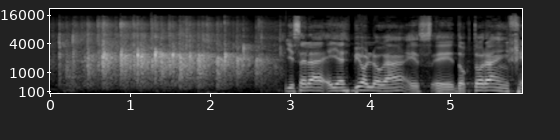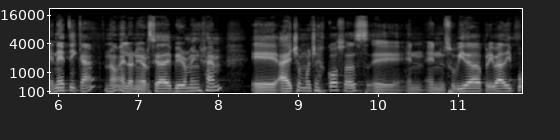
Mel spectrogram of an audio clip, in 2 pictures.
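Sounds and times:
audience applause: 0:00.0 - 0:03.0
speech: 0:03.0 - 0:11.7.

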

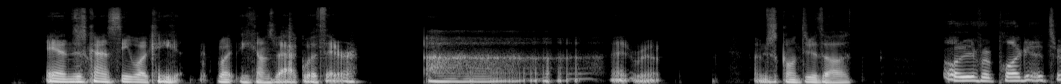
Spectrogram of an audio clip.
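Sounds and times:
speech: 0:00.4 - 0:03.6, 0:04.2 - 0:05.6, 0:07.6 - 0:08.6, 0:09.4 - 0:10.6
person yawning: 0:04.2 - 0:06.2.

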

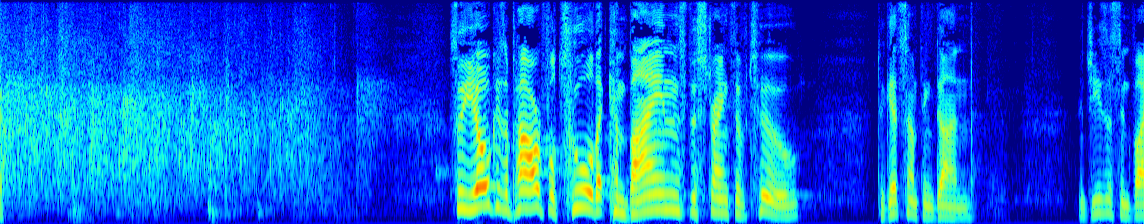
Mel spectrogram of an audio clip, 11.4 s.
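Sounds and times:
audience applause: 0:00.0 - 0:04.0
speech: 0:04.5 - 0:08.0, 0:08.8 - 0:09.8, 0:10.8 - 0:11.4.

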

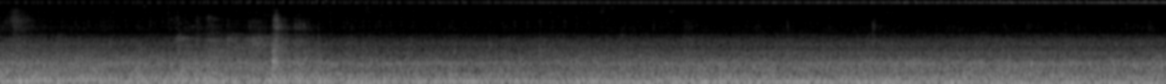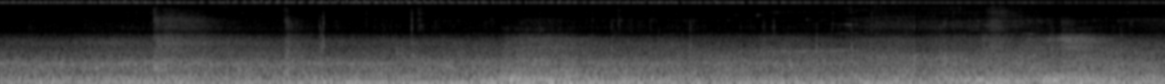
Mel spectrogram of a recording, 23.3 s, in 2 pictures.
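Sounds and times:
steady dense rumble of city traffic: 0:00.0 - 0:23.3
brief bright hisses and clicks: 0:13.1 - 0:23.3.

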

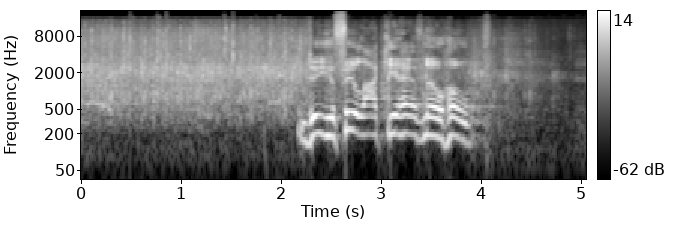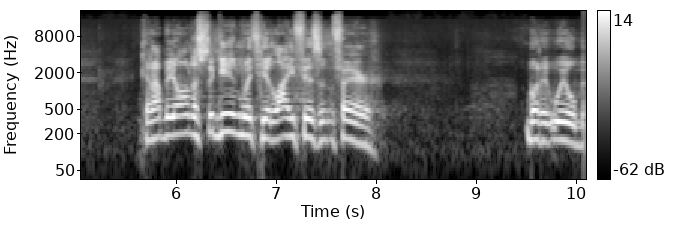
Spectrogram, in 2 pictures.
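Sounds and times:
audience applause: 0:00.0 - 0:05.0
speech: 0:02.2 - 0:04.1, 0:05.7 - 0:08.2, 0:09.5 - 0:10.1.

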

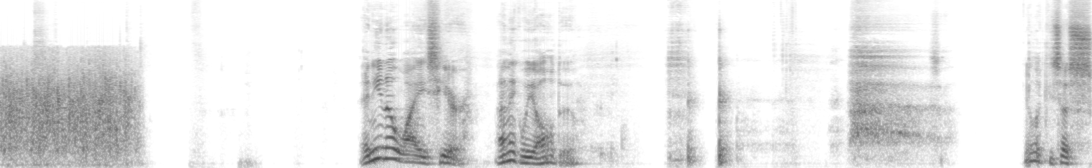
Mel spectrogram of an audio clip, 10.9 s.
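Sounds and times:
applause: 0:00.0 - 0:01.4
speech: 0:03.6 - 0:06.0, 0:06.7 - 0:07.0, 0:10.2 - 0:10.9.

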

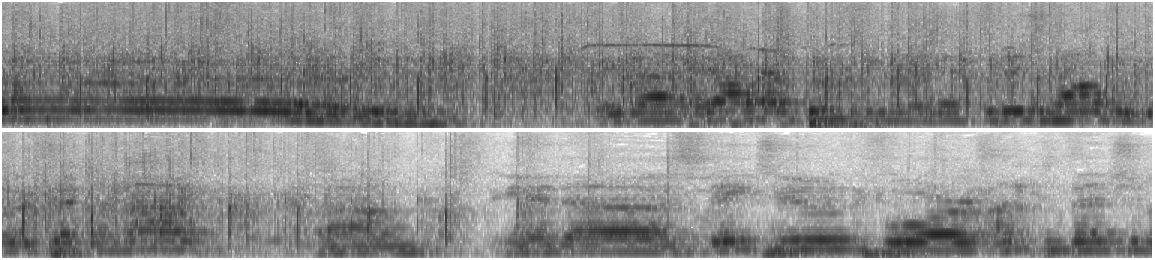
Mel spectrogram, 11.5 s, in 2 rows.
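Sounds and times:
audience applause: 0:00.0 - 0:08.8
speech: 0:05.0 - 0:11.4.

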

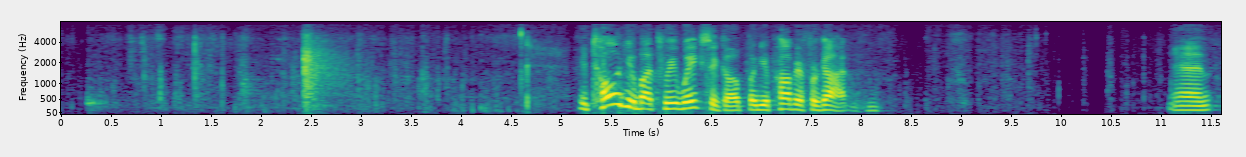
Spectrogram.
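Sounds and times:
soft footsteps and shuffling: 0:00.0 - 0:04.6, 0:08.4 - 0:10.0
door swinging shut: 0:02.4 - 0:03.0
speech: 0:05.2 - 0:08.3, 0:11.2 - 0:11.5.

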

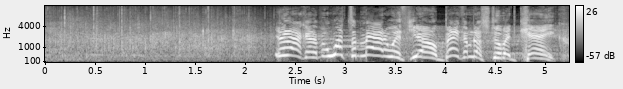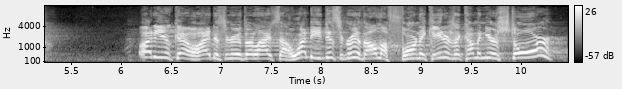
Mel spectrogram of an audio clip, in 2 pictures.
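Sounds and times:
audience applause: 0:00.0 - 0:02.6
speech: 0:02.7 - 0:05.4, 0:06.2 - 0:10.4.

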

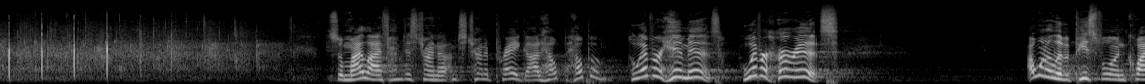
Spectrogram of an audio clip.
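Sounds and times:
slow clap: 0:00.0 - 0:03.1
speech: 0:03.3 - 0:08.5, 0:10.3 - 0:11.4.

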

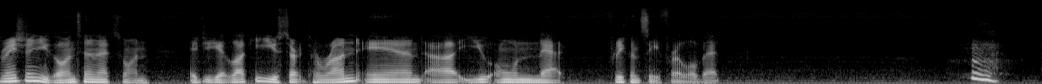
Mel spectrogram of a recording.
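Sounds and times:
speech: 0:00.0 - 0:07.3, 0:09.7 - 0:10.1
yawn: 0:09.5 - 0:10.2.

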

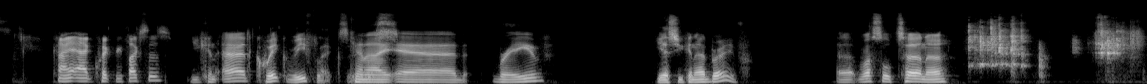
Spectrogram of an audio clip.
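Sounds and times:
speech: 0:00.6 - 0:05.6, 0:06.6 - 0:07.5, 0:08.4 - 0:09.6
dice rolling on a table: 0:09.6 - 0:11.4.

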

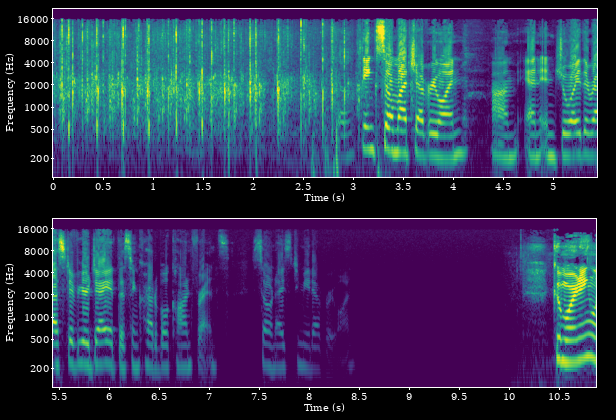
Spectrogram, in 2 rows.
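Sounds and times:
audience applause at a conference: 0:00.0 - 0:03.5
speech: 0:03.1 - 0:08.3, 0:10.4 - 0:10.8.

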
